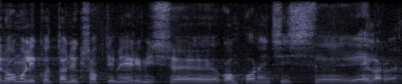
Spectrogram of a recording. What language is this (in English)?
Estonian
